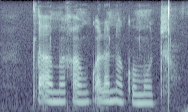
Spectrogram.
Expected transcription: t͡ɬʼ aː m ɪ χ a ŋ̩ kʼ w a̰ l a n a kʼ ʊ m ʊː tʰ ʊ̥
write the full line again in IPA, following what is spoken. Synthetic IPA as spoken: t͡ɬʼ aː m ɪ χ a ŋ̩ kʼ w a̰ l a n a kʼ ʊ m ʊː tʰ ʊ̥

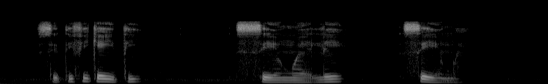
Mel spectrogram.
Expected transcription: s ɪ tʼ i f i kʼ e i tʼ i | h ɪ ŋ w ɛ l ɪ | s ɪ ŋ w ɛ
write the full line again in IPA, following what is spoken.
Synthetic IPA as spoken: s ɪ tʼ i f i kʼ e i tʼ i | s ɪ ŋ w ɛ l ɪ | s ɪː ŋ w ɛ

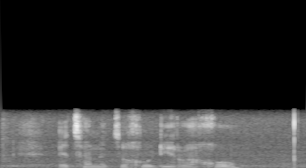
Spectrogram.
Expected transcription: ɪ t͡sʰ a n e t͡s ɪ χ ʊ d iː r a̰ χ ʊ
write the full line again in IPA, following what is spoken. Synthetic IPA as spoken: ɪ t͡sʰ a n e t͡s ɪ χ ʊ d i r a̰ χ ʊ

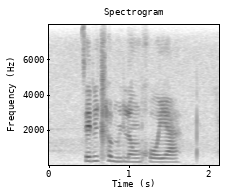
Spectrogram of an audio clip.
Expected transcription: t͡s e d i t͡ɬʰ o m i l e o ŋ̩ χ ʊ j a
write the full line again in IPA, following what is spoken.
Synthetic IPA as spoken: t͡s e d i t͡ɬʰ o m i l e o ŋ̩ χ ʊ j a

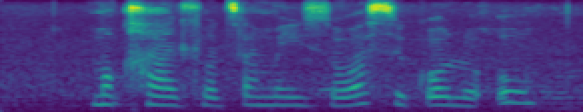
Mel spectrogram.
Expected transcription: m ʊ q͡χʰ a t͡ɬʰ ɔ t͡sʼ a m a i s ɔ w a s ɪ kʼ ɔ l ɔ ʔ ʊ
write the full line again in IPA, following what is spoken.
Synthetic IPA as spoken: m ʊ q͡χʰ a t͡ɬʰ ɔ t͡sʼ a m a i s ɔ w a s ɪ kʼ ɔ l ɔ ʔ ʊ

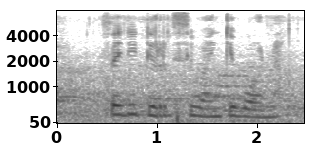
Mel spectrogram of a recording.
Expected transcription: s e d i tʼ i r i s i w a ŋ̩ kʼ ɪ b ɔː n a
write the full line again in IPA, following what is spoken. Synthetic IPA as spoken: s e d i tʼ i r i s i w a ŋ̩ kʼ ɪ b ɔː n a

